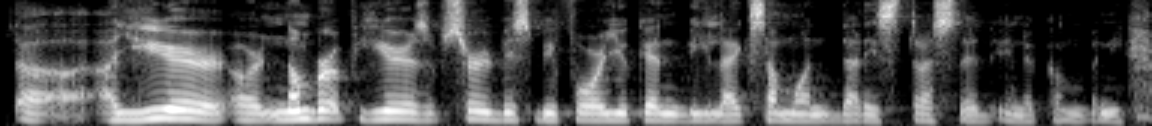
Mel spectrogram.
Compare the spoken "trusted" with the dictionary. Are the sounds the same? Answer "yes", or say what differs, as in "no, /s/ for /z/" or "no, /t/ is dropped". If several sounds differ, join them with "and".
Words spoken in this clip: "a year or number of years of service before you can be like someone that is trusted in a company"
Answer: yes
